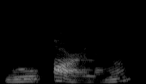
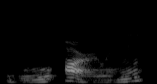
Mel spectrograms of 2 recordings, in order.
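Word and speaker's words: Wu Erling (五二零): In Chinese, 520 is pronounced Wu Erling, Wu Erling.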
